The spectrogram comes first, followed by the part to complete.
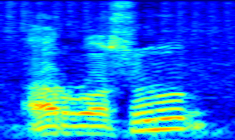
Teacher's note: Matobi waw, wawnya sukun. Sebelumnya waw sukun ini ada huruf yang didoma, maka disebut matobi, dibaca dua ketukan.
